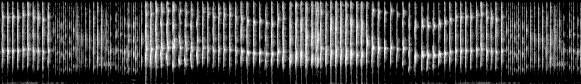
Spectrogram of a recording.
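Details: Caged lovebird giving a long ngekek chatter, used as a lure to call a rival lovebird: a fast, even run of harsh, high rattling notes that carries on almost without pause, with a brief break near three seconds.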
